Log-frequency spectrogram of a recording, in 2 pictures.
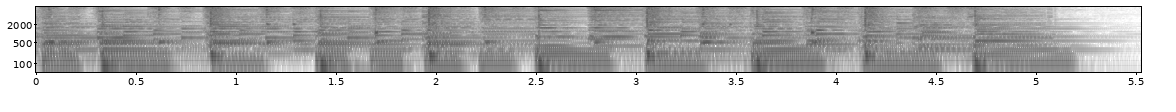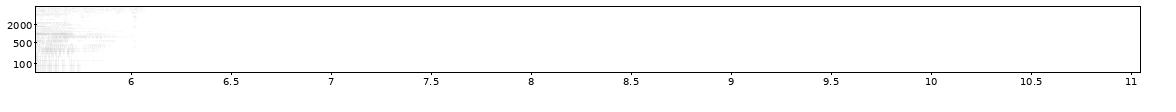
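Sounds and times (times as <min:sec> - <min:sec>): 
instrumental music: 0:00.0 - 0:05.4.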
